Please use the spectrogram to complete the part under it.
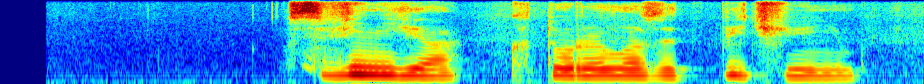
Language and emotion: Russian, angry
